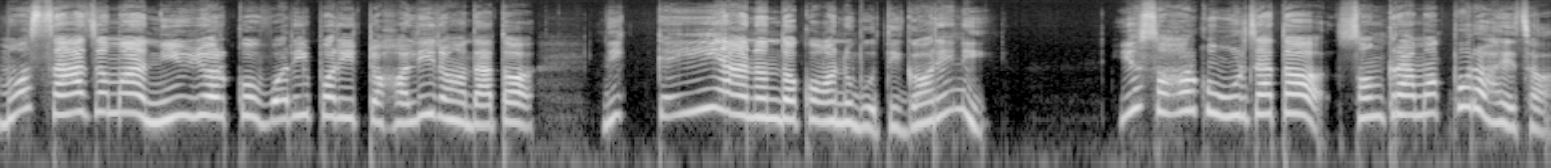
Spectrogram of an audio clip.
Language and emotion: Nepali, happy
